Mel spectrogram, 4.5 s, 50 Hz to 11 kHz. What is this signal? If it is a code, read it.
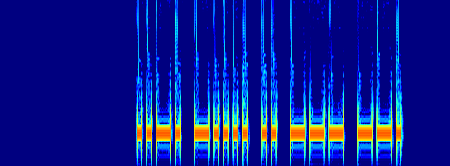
Morse code, heard as a keyed tone, about 25 wpm, 700 Hz. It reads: F6IOG
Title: DXCC-100 Call Signs - 5 Characters - Repeated 2x - 25wpm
